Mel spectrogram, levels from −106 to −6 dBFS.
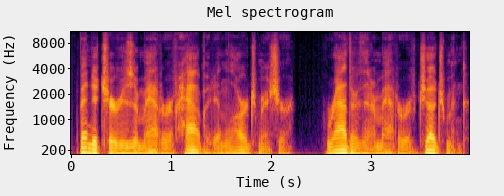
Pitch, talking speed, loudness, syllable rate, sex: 85 Hz, 225 wpm, -18 LUFS, 7.7 syllables/s, male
